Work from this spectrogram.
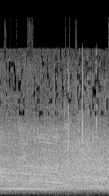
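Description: A basketball crowd at a women's college game between Virginia Tech and Virginia, a steady, loud wash of cheering and whooping from a packed arena after a made basket, with no break in the roar.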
